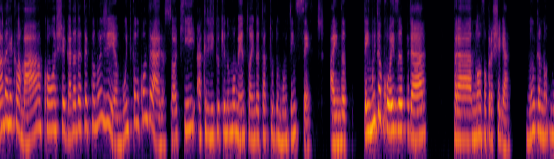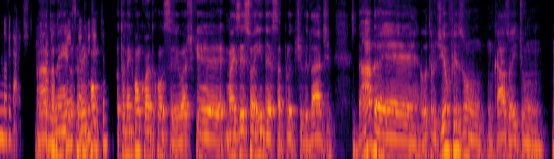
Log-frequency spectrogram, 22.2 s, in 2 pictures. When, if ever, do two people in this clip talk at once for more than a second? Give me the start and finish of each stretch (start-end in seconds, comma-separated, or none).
11.8-13.2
